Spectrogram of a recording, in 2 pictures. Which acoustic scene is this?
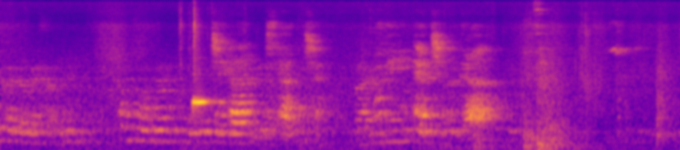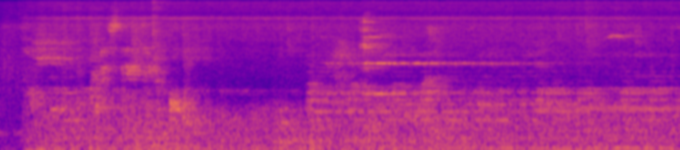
elevator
